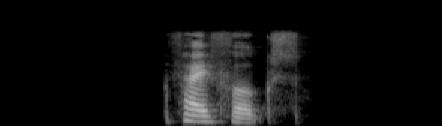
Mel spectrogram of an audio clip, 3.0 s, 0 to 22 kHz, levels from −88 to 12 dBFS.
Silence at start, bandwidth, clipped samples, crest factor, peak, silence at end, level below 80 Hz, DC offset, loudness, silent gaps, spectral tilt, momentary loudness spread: 1.25 s; 8.2 kHz; under 0.1%; 24 dB; -4 dBFS; 1 s; -74 dBFS; under 0.1%; -24 LUFS; none; -4 dB/octave; 19 LU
